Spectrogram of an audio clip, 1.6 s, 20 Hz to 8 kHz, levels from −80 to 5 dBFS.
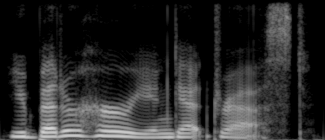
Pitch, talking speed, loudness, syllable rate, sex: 235 Hz, 220 wpm, -17 LUFS, 6.1 syllables/s, female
